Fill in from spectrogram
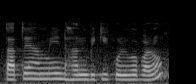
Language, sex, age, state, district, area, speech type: Assamese, female, 30-45, Assam, Lakhimpur, rural, spontaneous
